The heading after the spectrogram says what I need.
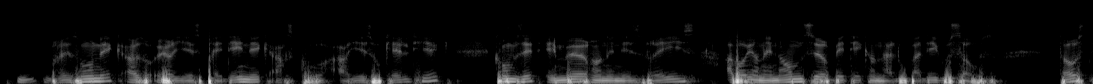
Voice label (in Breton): Brezhoneg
